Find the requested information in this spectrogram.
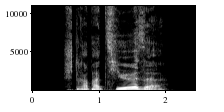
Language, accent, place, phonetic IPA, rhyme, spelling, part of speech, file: German, Germany, Berlin, [ʃtʁapaˈt͡si̯øːzə], -øːzə, strapaziöse, adjective, De-strapaziöse.ogg
- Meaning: inflection of strapaziös: 1. strong/mixed nominative/accusative feminine singular 2. strong nominative/accusative plural 3. weak nominative all-gender singular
